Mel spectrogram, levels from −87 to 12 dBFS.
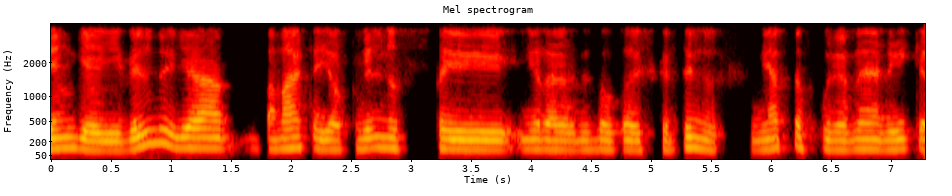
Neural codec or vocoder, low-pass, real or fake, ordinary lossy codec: codec, 32 kHz, 1.9 kbps, SNAC; 3.6 kHz; fake; Opus, 24 kbps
